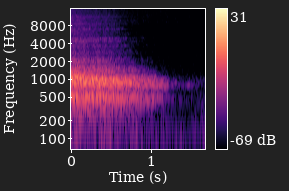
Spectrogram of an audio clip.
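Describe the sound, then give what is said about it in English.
A single long, breathy exhale through the mouth during a guided breathing exercise, after breathing in through the nose; fairly soft, starting strong and gradually fading out over about a second and a half, with no talking. “Breathing in through your nose. Breathing out through your mouth.”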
